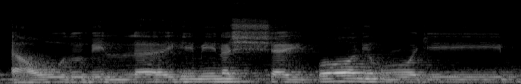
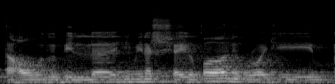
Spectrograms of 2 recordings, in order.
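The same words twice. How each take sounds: First: The sh sound flows on with a longer hiss. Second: The sh sound is released briefly without flowing. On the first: The speaker calls it right. "Kalau dialirkan" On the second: The speaker calls it wrong. "Kalau tidak dialirkan hanya dilepaskan saja"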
